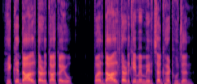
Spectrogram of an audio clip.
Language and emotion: Sindhi, neutral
